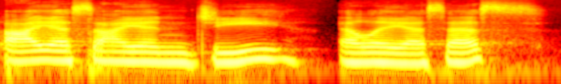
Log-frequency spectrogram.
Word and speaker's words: isinglass: It's spelled ISINGLASS.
